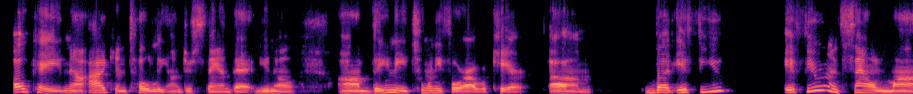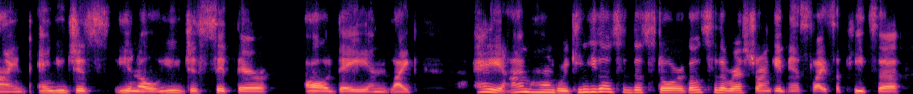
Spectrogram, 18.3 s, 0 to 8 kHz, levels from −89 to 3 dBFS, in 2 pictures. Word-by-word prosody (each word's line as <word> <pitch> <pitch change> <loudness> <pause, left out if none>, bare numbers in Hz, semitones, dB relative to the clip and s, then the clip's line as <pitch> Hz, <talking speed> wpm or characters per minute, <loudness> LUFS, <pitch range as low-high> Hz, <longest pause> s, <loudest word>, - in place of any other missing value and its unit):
Okay, 165 -9 +2
now, 150 -1 -1
I 185 +3 +2
can 150 -7 -4
totally 145 -5 0
understand 125 0 -4
that, 115 - +1
you 150 +1 +1
know, 125 -2 -2 0.4
um, 145 -2 +2
they 160 +6 +2
need 170 -7 0
twenty-four-hour 140 -8 +1
care. 120 - -1 0.2
Um, 140 - +2 0.5
but 195 +5 +1
if 200 +1 +3
you 270 +9 0 0.6
if 200 +2 +1
you're 340 +6 +1
in 230 -8 0
sound 165 -7 +1
mind 130 -4 +1
and 155 0 0
you 165 - +2
just 155 0 -1
you 165 -1 +1
know, 130 -3 +3
you 165 +4 0
just 150 0 -4
sit 155 -2 +1
there 140 -1 +2 0.3
all 145 -2 +4
day 135 0 +1
and, 245 - -7
like, - - -1 0.6
"Hey, 215 -6 +3
I'm 225 +3 0
hungry. 195 -6 0
Can 205 +9 -1
you 230 +1 +1
go 245 -1 +3
to 200 -3 -8
the 195 0 0
store, 175 -3 +2
go 190 +3 0
to 190 - -4
the 180 -3 +3
restaurant, 160 -1 0
get 160 -3 +2
me 145 - -3
a - - -9
slice 145 -1 -2
of - - -8
pizza, 135 - +1
155 Hz, 180 wpm, -23 LUFS, 140-190 Hz, 0.6 s, all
